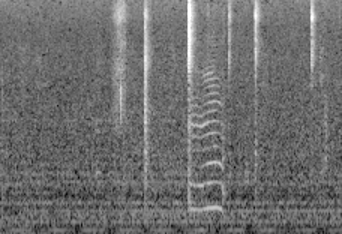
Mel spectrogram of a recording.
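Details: Pet cat Lou, being scolded indoors for eating a foreign object, answers with one short, flat, nasal meow lasting about half a second, amid a few sharp clicks and a low steady background hum.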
